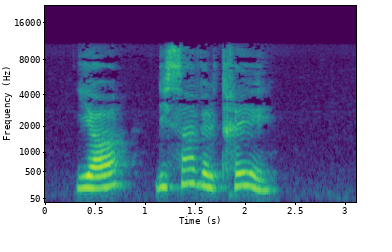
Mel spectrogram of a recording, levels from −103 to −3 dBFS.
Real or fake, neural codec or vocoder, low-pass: real; none; 10.8 kHz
